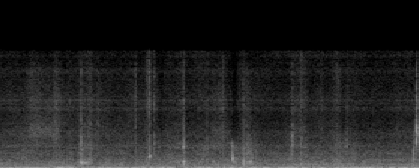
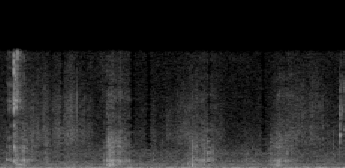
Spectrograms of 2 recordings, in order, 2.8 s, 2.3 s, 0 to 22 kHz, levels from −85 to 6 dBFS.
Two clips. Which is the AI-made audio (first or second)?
first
